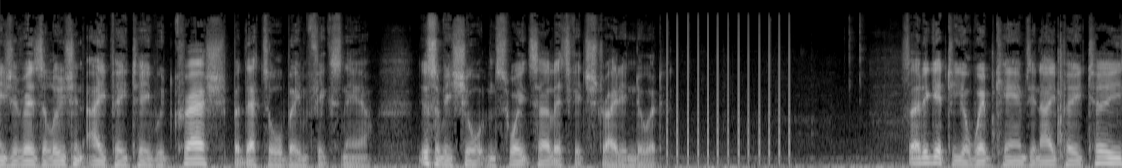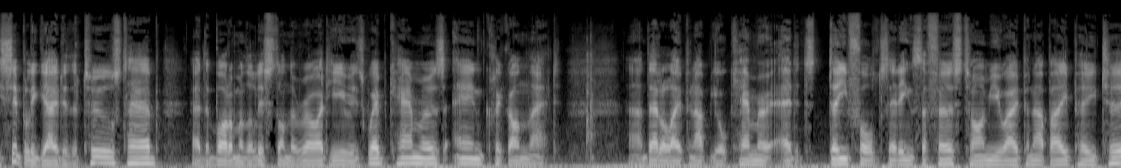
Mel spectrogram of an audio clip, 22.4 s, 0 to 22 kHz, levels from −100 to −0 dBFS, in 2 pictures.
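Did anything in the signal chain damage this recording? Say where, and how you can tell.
Yes. A train of clicks runs from 6.67 to 7.90 s: roughly fifteen near-identical sharp pulses at a regular rate of about 9.8 per second, peaking about 15 dB above the surrounding audio and audible as steady ticking over the sound. The uniform shape and metronomic spacing suggest an external periodic source rather than the programme. The likely stage is the analogue wiring or interface, where nearby equipment or a faltering connection couples a repeating pulse into the signal.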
